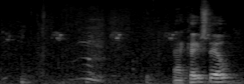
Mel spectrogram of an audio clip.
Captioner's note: Gordon groans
